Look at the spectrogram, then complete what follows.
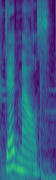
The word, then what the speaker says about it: deadmau5: His DJ name looks like deadmau5, but it's actually pronounced as deadmau5.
